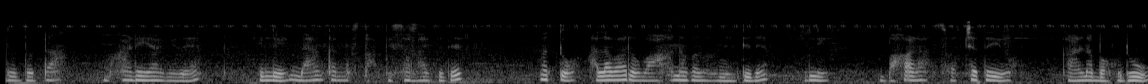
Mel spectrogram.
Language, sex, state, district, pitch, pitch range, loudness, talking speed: Kannada, female, Karnataka, Bellary, 185 Hz, 175-195 Hz, -31 LUFS, 80 wpm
